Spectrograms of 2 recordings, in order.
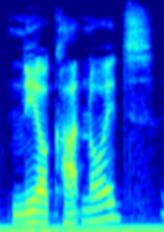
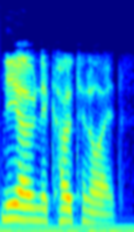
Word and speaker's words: neonicotinoids: The neonicotinoids? Is that how you pronounce it? – Neonicotinoids. – Neonicotinoids. Yeah. Yeah.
